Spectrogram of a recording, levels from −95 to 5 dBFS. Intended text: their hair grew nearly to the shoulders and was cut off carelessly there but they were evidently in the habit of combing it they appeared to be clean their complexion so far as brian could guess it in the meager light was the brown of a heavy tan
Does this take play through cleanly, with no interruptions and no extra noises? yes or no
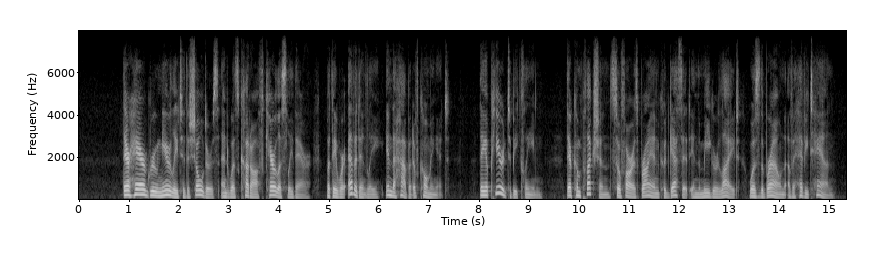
yes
